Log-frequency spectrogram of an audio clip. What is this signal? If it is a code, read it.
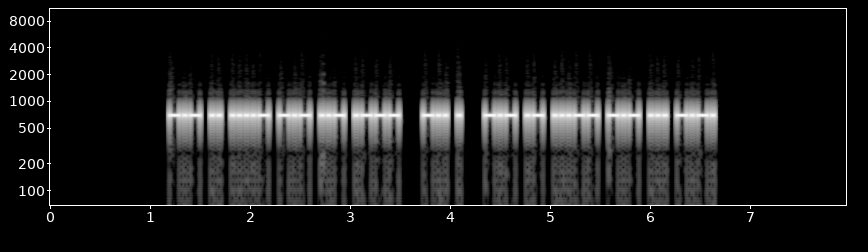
Morse code, heard as a keyed tone, about 36 wpm, 700 Hz. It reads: KI4KUJ DE KA3KSC
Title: USA Callsign DE Callsign 35wpm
